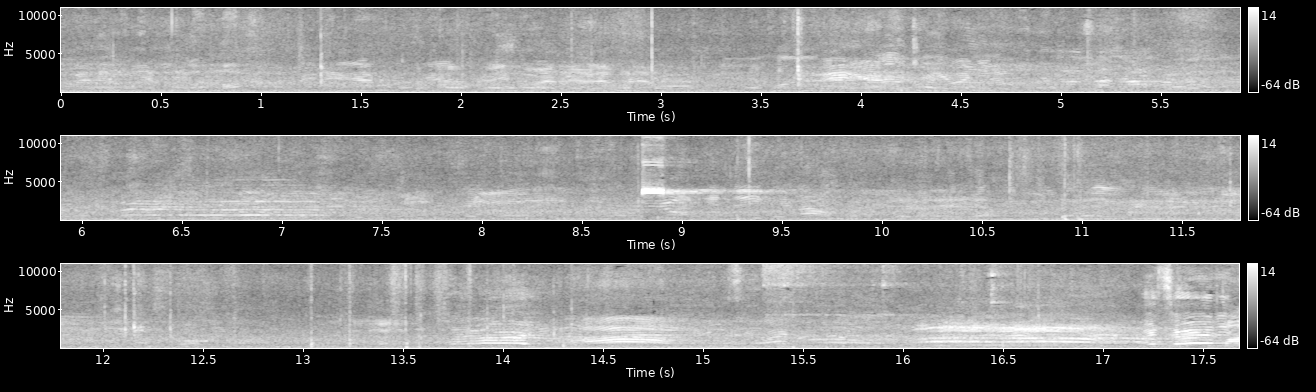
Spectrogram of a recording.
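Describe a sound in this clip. Young men shout to each other across an outdoor football pitch.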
